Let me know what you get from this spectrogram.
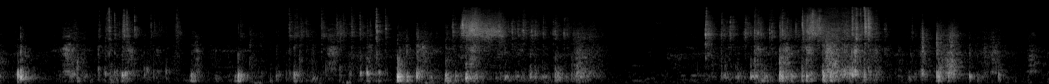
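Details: A miniature pinscher at play gives short yips, whines and grumbling growls in irregular bursts, with scuffling noises between.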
